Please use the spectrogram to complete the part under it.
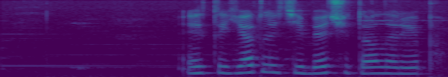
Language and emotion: Russian, neutral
